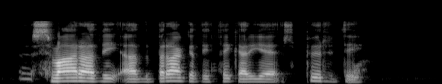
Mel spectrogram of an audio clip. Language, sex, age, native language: Icelandic, male, 30-39, Slovak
